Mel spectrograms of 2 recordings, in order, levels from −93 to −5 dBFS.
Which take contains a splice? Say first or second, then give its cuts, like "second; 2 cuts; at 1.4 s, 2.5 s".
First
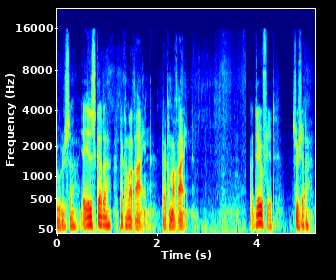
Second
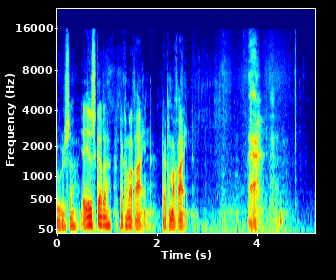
first; 1 cut; at 3.8 s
